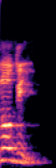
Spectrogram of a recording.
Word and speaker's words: নদী: যেমন দেখেন নদী, এই যে দেখেন এখানে দীর্ঘিকার আছে, এটা হয়ে গেছে রস্বইকার।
